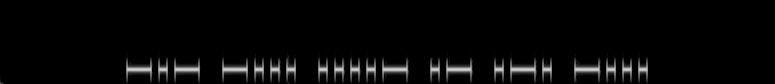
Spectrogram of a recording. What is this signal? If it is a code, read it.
Morse code, heard as a keyed tone, about 15 wpm, 700 Hz. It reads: KB4ARB
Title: USA Call Signs - 6 Characters - 2x Character Spacing - 15wpm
